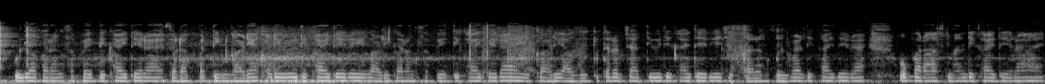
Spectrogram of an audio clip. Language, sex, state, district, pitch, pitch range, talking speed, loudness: Hindi, female, Uttar Pradesh, Jyotiba Phule Nagar, 160 Hz, 155-165 Hz, 285 wpm, -22 LUFS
